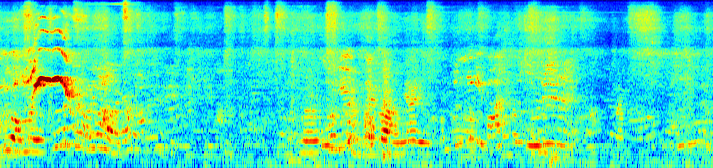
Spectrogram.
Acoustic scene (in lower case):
crowded indoor space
